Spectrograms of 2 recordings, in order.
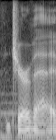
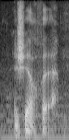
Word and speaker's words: Gervais: So mine, it's Brent Gervais, if you want the, that's kind of the English pronunciation of it, but if you want it with the French Canadian pronunciation, it would be Brent Gervais.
